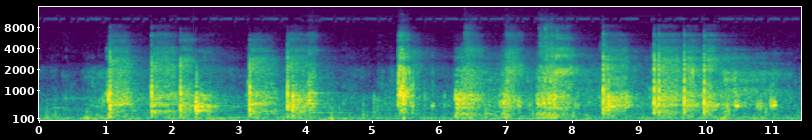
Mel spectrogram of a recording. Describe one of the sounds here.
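An airsoft rifle fires in short bursts, echoing in a large hall.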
